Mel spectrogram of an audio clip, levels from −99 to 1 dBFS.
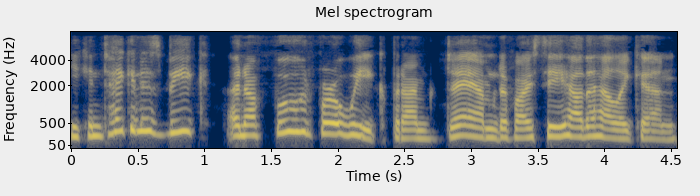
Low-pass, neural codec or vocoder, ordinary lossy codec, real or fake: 7.2 kHz; vocoder, 22.05 kHz, 80 mel bands, WaveNeXt; MP3, 64 kbps; fake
